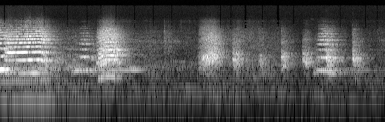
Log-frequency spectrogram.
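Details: An African elephant in Zimbabwe gives a brassy trumpet, then a series of rough, broken roars.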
